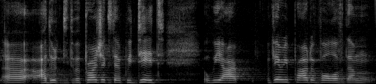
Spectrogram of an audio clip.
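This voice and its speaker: Woman speaking in a hall. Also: medium pitch. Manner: hesitant, many fillers and restarts. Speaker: bank representative. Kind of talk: speech at a live corporate event. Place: event hall. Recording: long hall reverb.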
